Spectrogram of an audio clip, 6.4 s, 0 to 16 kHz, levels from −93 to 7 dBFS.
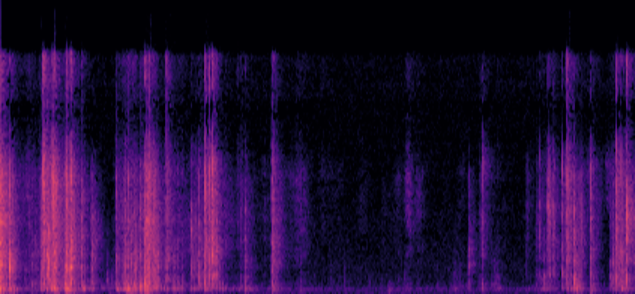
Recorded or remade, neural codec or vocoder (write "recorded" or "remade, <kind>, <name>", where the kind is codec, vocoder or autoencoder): recorded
